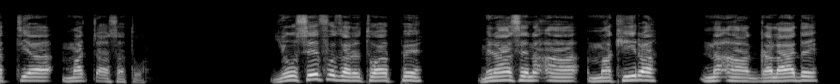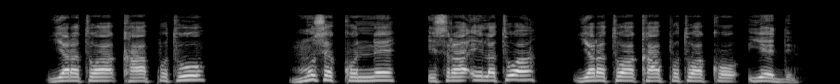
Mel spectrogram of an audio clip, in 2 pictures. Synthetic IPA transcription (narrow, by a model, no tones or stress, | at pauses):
ɐt̪ːɪjaːmɐt͡ʃʼːaːsɐt̪ʊwɐ̰ | joːse̞ːfɔzɐɾɛt̪ʊwaːpːɛ | mɪnaːs̬ɛnɐʔaːmɐkiːɾɐ | nɐʔaːɡɐlaːd̪ɛ | jɐɾɐt̪ʊwaːkʰaːpːɔt̪uː | mʊsɛkːɔnːɛ | ɪsɾaːʔeːlɐt̪ʊwaː | jɐɾɐt̪ʊwaːkaːpːɔt̪ʊwaːkːɔjeːd̪ːɪn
